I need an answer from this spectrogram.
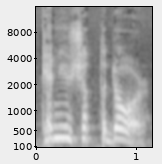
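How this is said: It is shouted as an angry command.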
